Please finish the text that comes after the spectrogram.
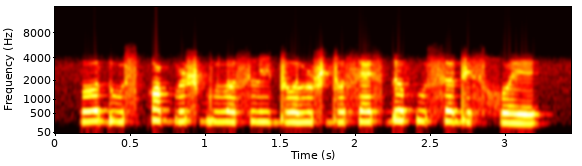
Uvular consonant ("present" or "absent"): present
